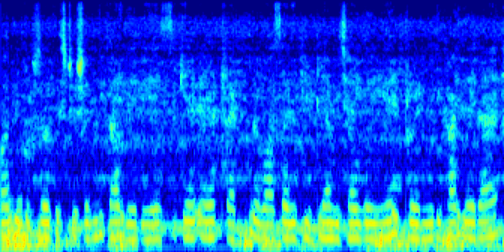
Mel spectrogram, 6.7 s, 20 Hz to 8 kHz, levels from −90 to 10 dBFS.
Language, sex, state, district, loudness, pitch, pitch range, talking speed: Hindi, female, Bihar, Darbhanga, -29 LUFS, 180 Hz, 175-185 Hz, 215 wpm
